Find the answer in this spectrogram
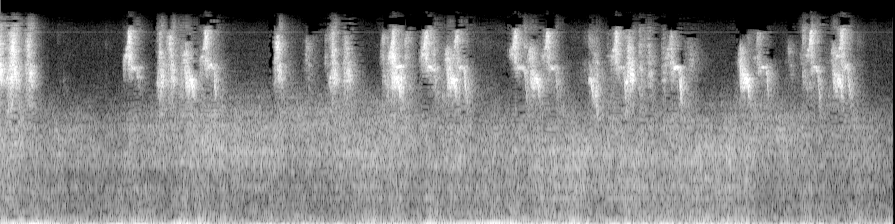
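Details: Sparrows at a window-mounted feeder where birds are fed year-round, at breakfast: lively, almost unbroken chorus of sharp chirps in quick clusters, over a low hum.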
